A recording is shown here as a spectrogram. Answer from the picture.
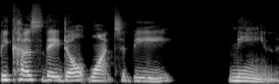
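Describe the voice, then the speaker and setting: A woman with an American accent speaks very slowly at a fairly low pitch, in a dry, close recording with no echo and a silent, very clean background. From US South, southern West Virginia. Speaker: spiritual coach. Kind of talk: interview.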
